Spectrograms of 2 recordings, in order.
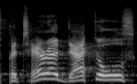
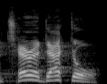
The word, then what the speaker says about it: pterodactyl: Terror of the dreaded pterodactyl one might even say that what the p is silent is that because you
